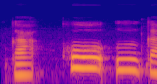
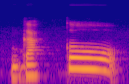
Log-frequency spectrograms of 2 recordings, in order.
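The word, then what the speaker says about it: がっこう: 밑에도 키프가 아니라 기쁘 여기는요 가코우가 아니라 가꼬 요렇게요.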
